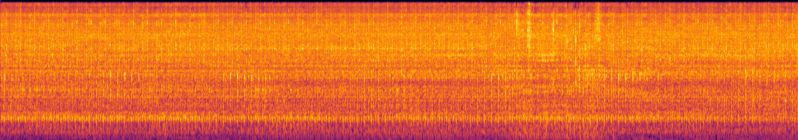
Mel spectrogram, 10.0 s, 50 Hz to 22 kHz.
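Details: 2011 BMW 335d, 286 hp, 205,000 km, warm idle: faint light ticking from the front, toward the damper pulley. It lasts about 2 s every 3 s, disappears with a little throttle, softens with A/C on, and is absent when cold; source unclear.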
